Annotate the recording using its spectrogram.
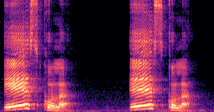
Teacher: O có é a sílaba mais forte desta palavra. Então por isso eu chamo có de sílaba tônica.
